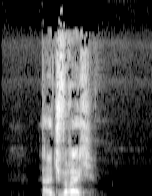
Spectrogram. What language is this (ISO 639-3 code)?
kab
